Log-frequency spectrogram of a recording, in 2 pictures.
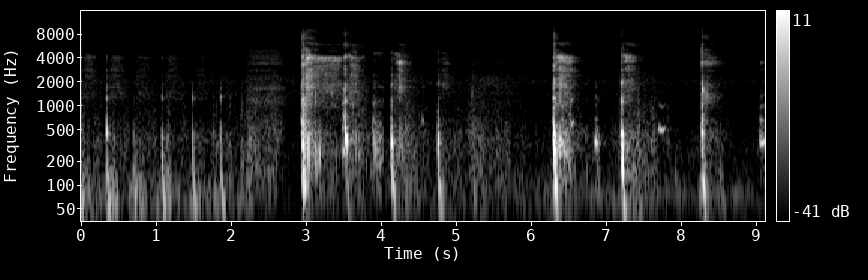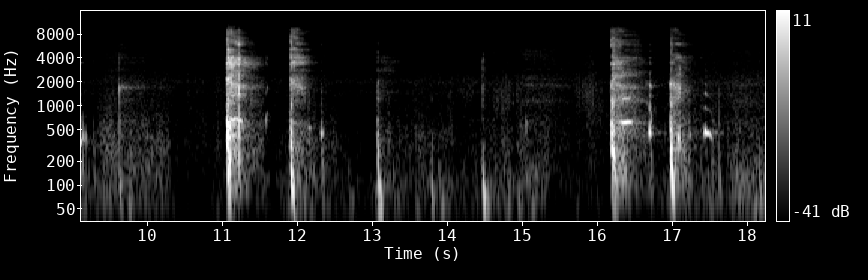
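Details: Sick adult who says coughing hurts: repeated harsh, forceful coughs in clusters with quiet pauses between bouts.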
